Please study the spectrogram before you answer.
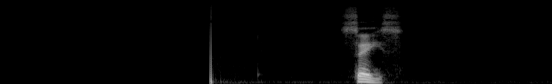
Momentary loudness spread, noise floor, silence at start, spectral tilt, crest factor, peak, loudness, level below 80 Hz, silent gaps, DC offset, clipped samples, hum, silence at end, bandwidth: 23 LU; -71 dBFS; 3.45 s; -6 dB/octave; 28 dB; -2 dBFS; -21 LUFS; -60 dBFS; none; under 0.1%; under 0.1%; none; 1.55 s; 16 kHz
